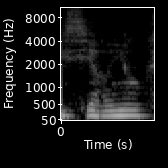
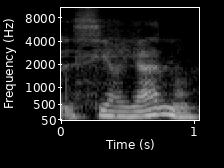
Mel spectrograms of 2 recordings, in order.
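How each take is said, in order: First: Syrian said the English way, SEER-ee-an; Syrian, English-style; English pronunciation. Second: Syriane said the French way, ending in a clear -ane; Syriane, French-style; French pronunciation. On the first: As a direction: try Syrian as an English word. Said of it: "je sais pas si on dit Syrian ou". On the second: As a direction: try Syriane as a French word, stress on the end. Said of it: "ou, euh". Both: Shown as a demonstration.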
